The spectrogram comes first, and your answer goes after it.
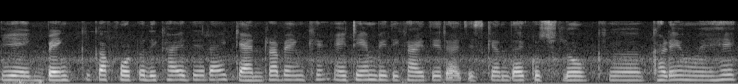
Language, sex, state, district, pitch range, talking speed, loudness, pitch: Hindi, female, Bihar, Gaya, 195-215 Hz, 205 wpm, -18 LUFS, 205 Hz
